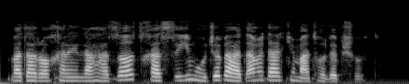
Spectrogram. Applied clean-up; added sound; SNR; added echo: none; none; none; none.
